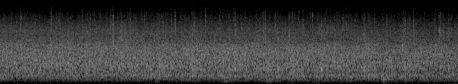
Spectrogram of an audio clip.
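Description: Large concert-hall audience applauding steadily: a dense wash of many hands clapping together.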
